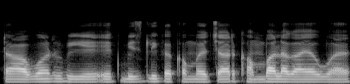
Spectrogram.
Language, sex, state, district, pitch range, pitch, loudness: Hindi, male, Bihar, West Champaran, 120-125 Hz, 125 Hz, -17 LUFS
